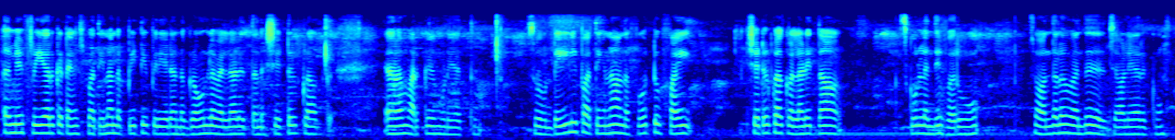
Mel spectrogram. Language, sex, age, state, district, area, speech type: Tamil, female, 45-60, Tamil Nadu, Ariyalur, rural, spontaneous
